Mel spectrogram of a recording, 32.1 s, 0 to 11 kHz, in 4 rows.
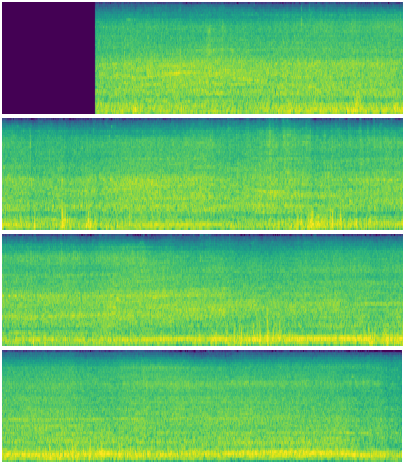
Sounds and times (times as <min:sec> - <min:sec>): Vehicle: 0:01.9 - 0:32.0.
